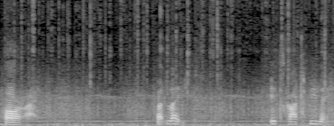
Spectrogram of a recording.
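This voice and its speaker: A woman's voice: medium pitch, steady tone, slow, highs cut off, natural voice. An actress playing an anxious young woman with a guilty secret, tense and hesitant, in a 1940s radio drama style. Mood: weary, subdued. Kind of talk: 1940s radio acting, with confessional first-person narration. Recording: old radio drama recording, music underneath.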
